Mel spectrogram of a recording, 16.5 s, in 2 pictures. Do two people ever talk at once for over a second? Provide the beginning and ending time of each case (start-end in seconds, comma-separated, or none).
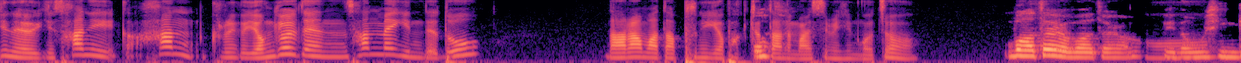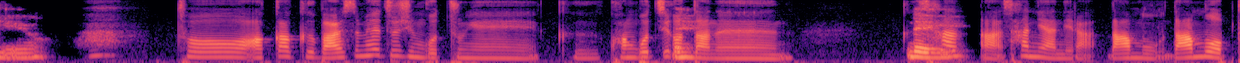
none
